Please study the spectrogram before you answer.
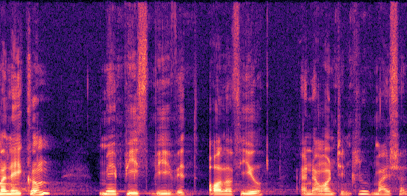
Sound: foreign language spoken

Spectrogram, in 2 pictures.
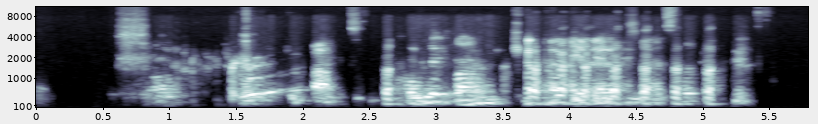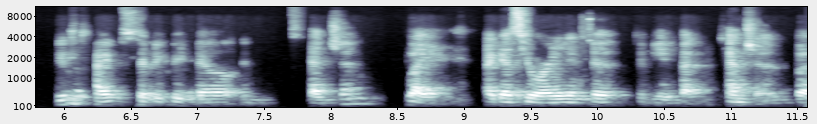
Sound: audience chatter and laughing

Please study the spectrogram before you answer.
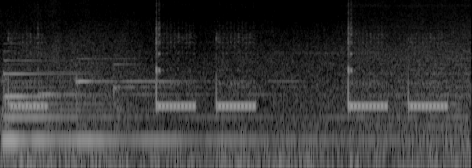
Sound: phone ringing

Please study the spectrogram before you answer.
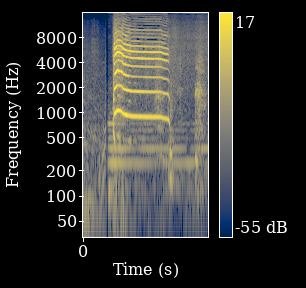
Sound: Dennis blowing a party noisemaker

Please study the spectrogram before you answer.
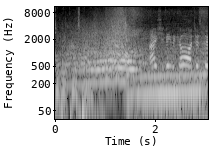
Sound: car engine roars

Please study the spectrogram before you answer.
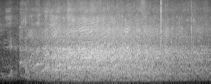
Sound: laughter

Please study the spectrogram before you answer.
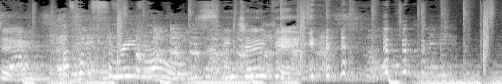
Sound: laughing; gentle upbeat music

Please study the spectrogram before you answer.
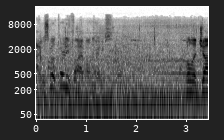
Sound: boat engine idling

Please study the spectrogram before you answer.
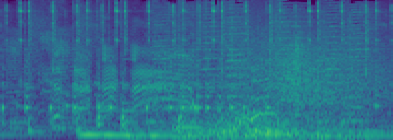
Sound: laughing

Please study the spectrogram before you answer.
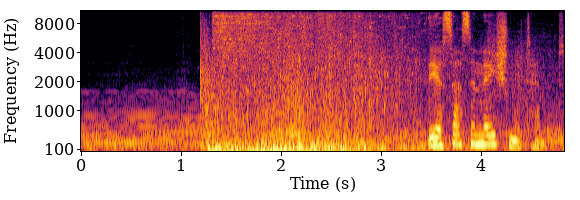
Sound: explosion roars

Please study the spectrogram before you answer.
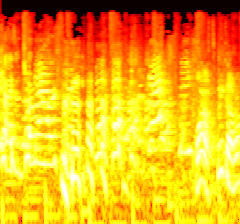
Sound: laugh

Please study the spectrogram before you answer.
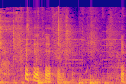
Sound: laughs

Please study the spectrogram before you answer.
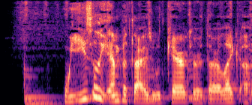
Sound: voiceover

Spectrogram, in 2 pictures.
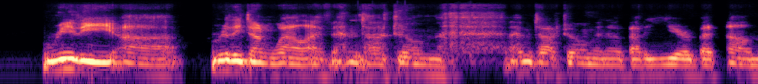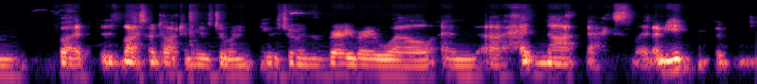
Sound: sighs

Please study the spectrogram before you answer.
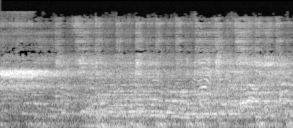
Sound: game buzzer buzzes

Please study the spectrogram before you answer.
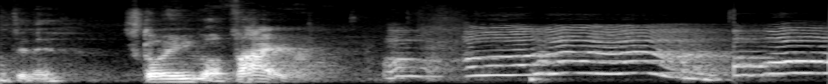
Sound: Alli groaning

